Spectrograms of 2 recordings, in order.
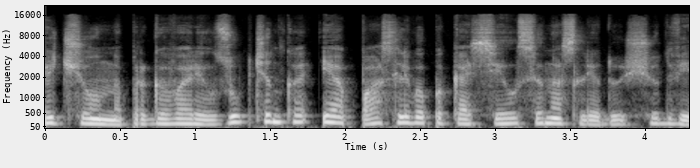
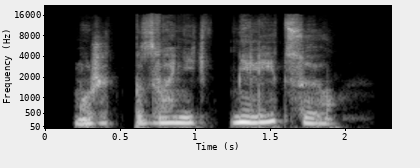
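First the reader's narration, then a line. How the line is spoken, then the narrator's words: Whispered suggestion. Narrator (Russian): шепотом предложил Зубченко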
